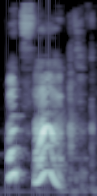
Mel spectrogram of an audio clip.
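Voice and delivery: high, curious cub question; little cub voice. Acted. Little cub asks grandpa, high and curious. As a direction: squeak it up like a small bear.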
